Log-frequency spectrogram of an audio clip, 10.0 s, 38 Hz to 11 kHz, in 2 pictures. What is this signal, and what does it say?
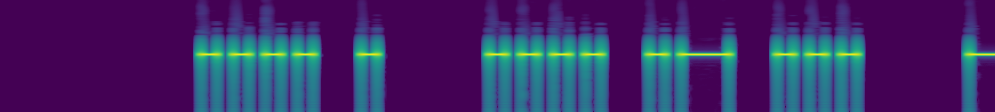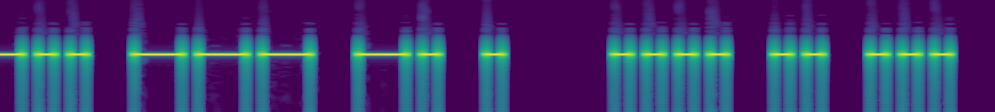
Morse code, heard as a keyed tone, about 15 wpm, 700 Hz. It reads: HE HAS DONE HIS
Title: Sentences from Top 1500 Words 15wpm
